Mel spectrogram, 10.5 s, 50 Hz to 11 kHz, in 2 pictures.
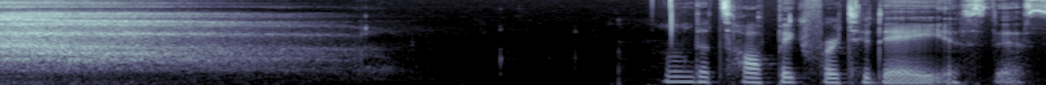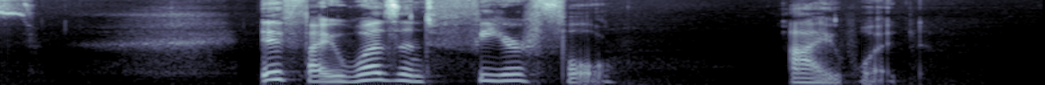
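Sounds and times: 
long deep exhale through the mouth during a guided breathing exercise: 0:00.0 - 0:02.1
speech: 0:03.3 - 0:05.4, 0:06.6 - 0:08.4, 0:09.2 - 0:09.9.

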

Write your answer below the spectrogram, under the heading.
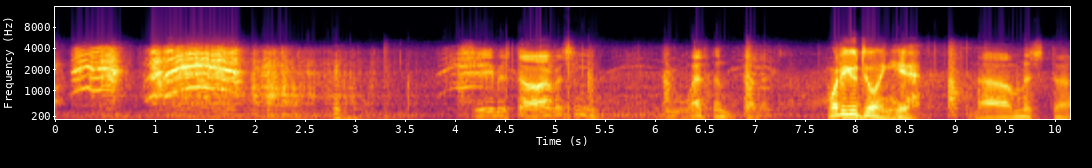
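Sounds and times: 
crow-like bird cawing: 0:00.0 - 0:02.8, 0:03.7 - 0:04.6, 0:05.2 - 0:07.5
speech: 0:04.2 - 0:07.0, 0:07.7 - 0:10.1.

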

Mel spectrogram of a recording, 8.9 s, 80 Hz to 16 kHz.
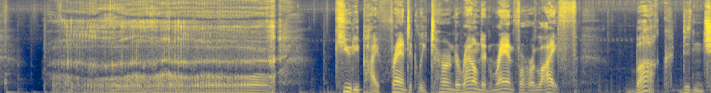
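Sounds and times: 
deep rumbling creature growl: 0:00.6 - 0:03.8
speech: 0:04.3 - 0:07.4, 0:08.0 - 0:08.8.

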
